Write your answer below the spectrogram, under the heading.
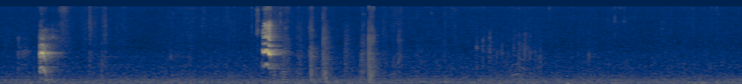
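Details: Miniature poodle puppies, three females and one male: two short, sharp, high yelps about three seconds apart, then a few faint soft clicks and scuffs in an otherwise quiet room.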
